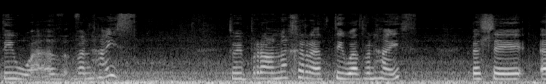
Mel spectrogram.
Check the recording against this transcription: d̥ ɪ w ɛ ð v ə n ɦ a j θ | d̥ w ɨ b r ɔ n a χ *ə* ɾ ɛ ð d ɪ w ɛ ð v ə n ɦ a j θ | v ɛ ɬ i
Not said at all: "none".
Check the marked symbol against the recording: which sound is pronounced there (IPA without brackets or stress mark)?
ə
